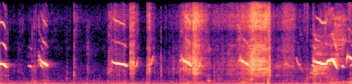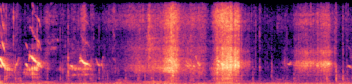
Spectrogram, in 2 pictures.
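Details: Baby chicks chirping alongside hens: clear high descending peeps in loose bursts, with intermittent broadband rustling and scratching noises and a faint low hum.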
